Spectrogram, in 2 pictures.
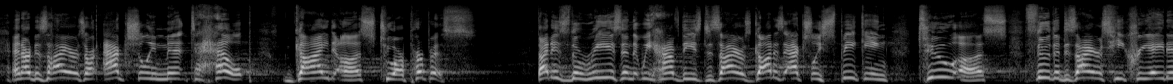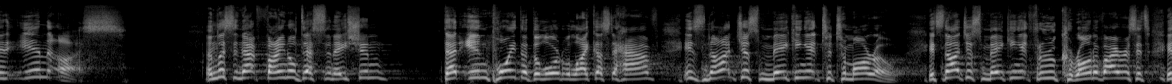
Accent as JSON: {"language": "English", "town": "Lubbock", "region": "Texas", "country": "United States", "tie": "born or raised there", "said": "But I grew up in Lubbock."}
